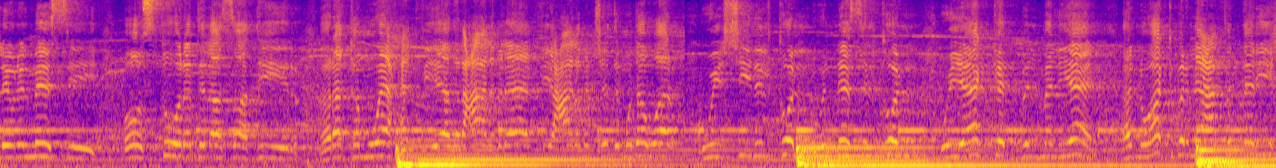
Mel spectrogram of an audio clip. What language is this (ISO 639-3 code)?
ara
